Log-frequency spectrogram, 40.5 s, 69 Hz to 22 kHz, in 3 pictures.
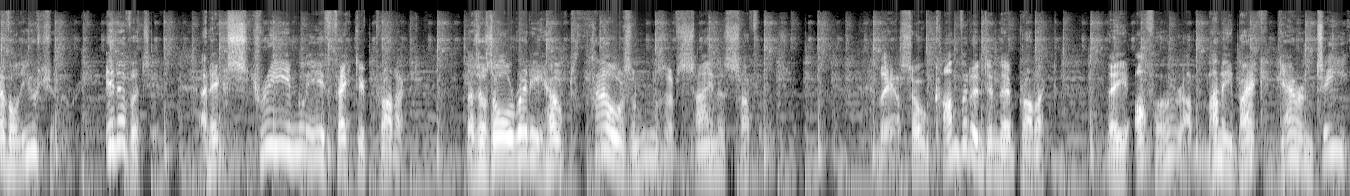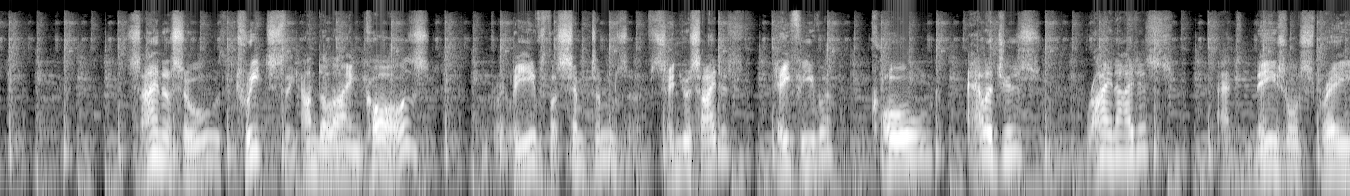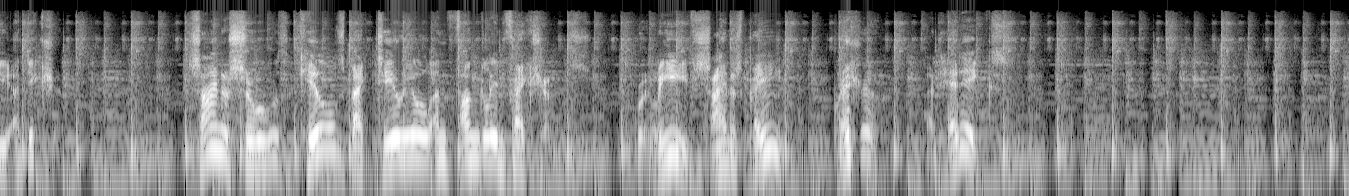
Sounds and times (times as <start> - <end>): Speech: 0.0 - 4.1, 4.7 - 7.9, 8.8 - 13.5, 14.8 - 17.8, 18.4 - 27.6, 28.9 - 37.1
Music: 0.0 - 40.4.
